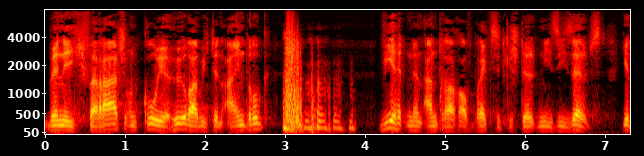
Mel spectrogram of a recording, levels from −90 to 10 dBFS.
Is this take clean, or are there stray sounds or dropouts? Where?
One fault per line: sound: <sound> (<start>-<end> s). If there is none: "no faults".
sound: laugh (3.0-3.9 s)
